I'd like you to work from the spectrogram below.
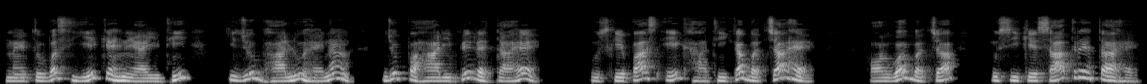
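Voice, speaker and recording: A woman playing female animals in an animated moral fable, with a persuasive manner. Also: fairly low pitch, slow, exaggerated voice. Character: female talking animals, fox and elephant, in a fable. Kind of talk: Hindi animated moral story dialogue.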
